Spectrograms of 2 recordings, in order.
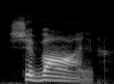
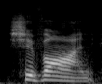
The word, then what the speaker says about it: Siobhan: Siobhan. Siobhan. You start with she like ship.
